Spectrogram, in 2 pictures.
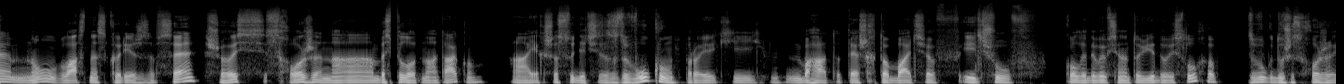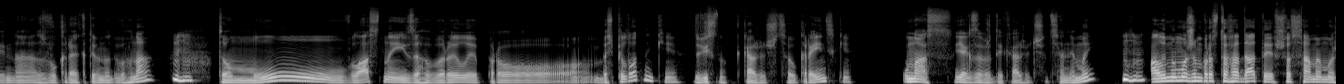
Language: Ukrainian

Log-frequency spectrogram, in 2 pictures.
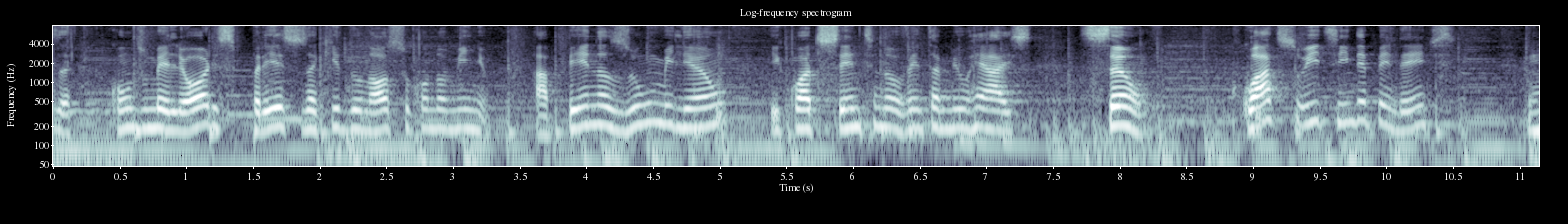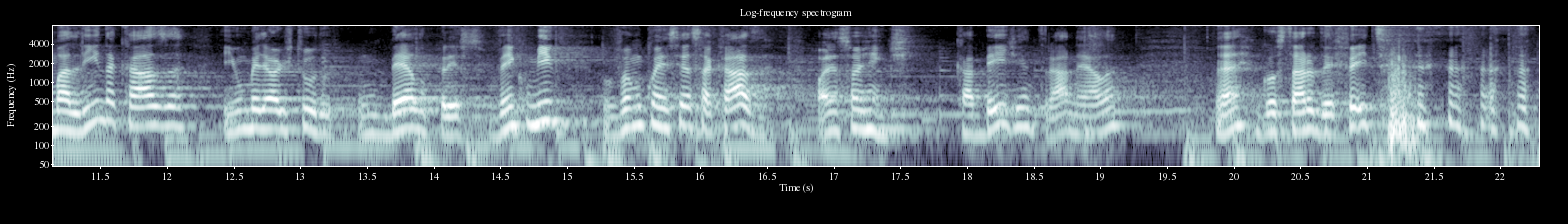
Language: Portuguese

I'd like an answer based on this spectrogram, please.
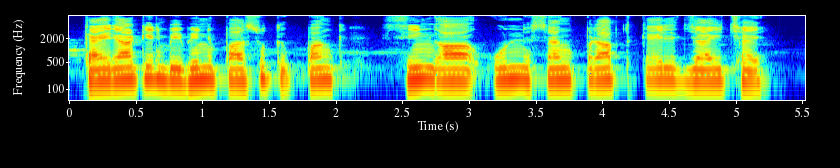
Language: Maithili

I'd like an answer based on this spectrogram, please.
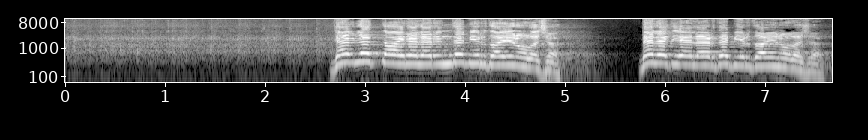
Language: Turkish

